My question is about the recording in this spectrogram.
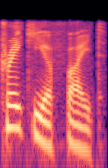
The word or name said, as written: tracheophyte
